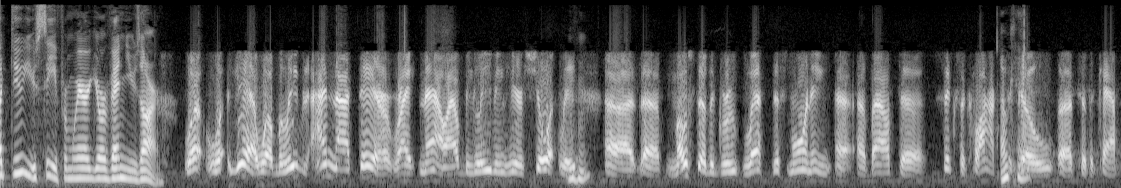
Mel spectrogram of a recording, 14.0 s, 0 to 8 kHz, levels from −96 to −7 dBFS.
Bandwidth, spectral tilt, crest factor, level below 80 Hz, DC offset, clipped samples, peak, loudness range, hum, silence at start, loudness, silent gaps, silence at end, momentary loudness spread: 7.6 kHz; -5.5 dB/octave; 18 dB; -58 dBFS; under 0.1%; under 0.1%; 0 dBFS; 4 LU; none; 0 s; -19 LUFS; none; 0.05 s; 8 LU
